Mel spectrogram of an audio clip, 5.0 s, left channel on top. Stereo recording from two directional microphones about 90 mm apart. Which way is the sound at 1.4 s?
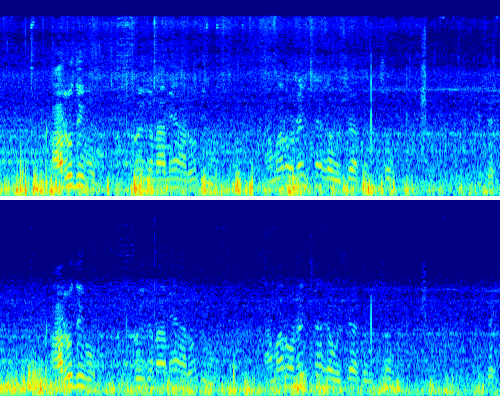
15° left (ahead or behind).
